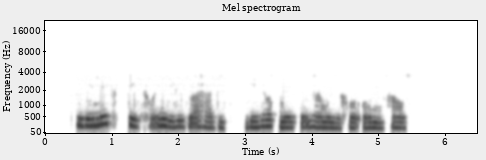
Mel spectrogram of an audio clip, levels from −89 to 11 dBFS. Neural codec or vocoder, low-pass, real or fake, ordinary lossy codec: none; 3.6 kHz; real; none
